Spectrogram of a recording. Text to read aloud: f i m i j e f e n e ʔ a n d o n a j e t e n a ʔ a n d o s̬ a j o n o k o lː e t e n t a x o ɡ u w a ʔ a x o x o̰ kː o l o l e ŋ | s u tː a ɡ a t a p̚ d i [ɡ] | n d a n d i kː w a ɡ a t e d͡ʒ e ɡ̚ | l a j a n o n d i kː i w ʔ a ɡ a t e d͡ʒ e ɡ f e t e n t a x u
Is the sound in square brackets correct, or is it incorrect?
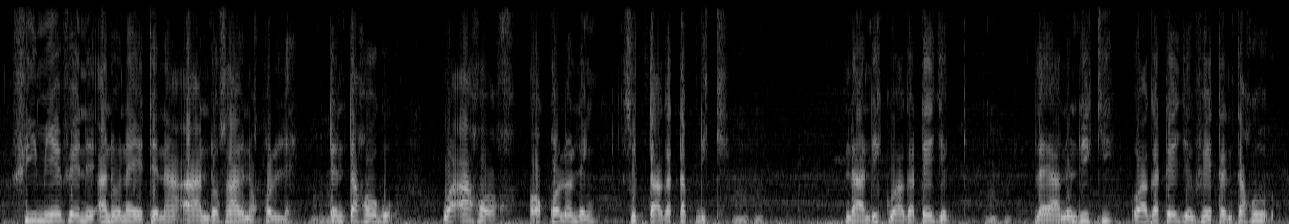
incorrect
